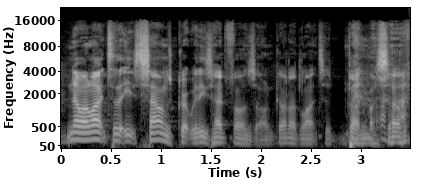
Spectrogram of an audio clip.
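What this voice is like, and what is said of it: Raspy, strained voice. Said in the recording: “my voice is gone already ... sexy and raspy all the time ... this is just a weak throat ... A weak larynx”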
